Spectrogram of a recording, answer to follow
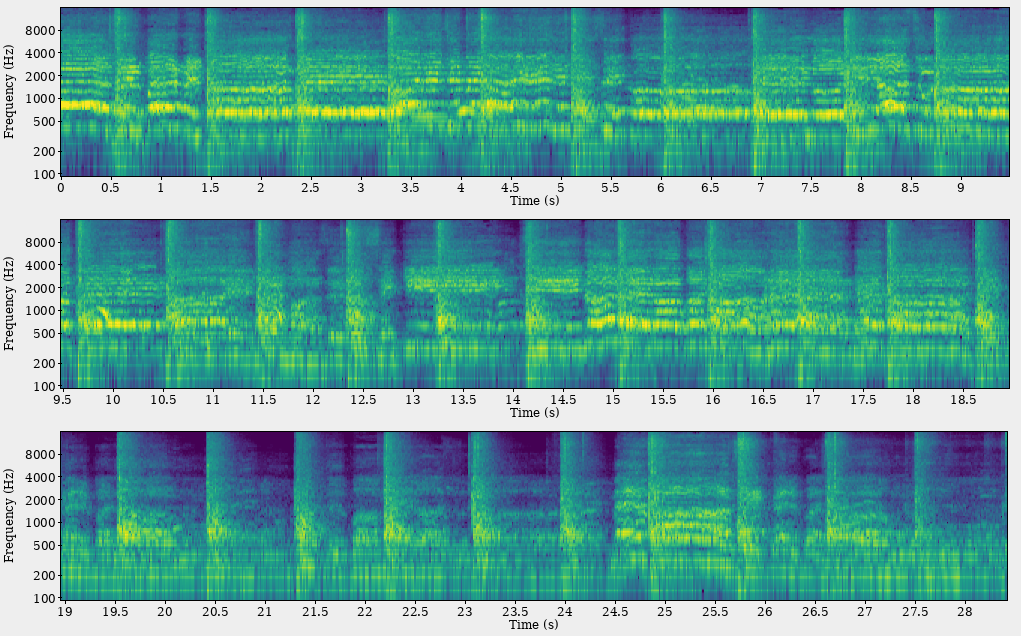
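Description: A crowd of men chanting an Urdu noha in chorus over a steady beat of hands striking bare chests (matam), about three strikes every two seconds.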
